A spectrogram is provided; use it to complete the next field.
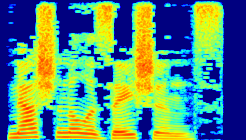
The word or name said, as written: nationalizations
